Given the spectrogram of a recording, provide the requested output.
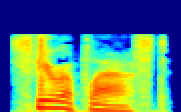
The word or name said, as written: spheroplast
